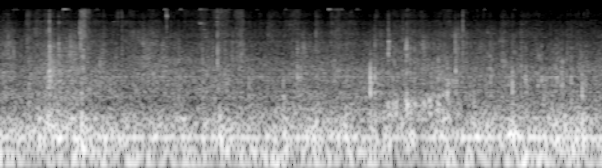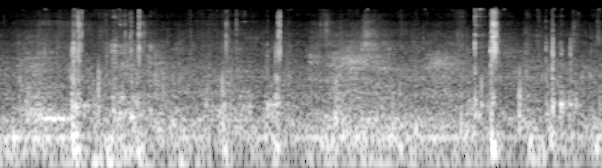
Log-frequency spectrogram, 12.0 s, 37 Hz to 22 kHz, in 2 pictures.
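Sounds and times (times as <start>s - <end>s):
faint footsteps on stage floor: 0.0s - 12.0s
steady low hum: 0.0s - 12.0s.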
